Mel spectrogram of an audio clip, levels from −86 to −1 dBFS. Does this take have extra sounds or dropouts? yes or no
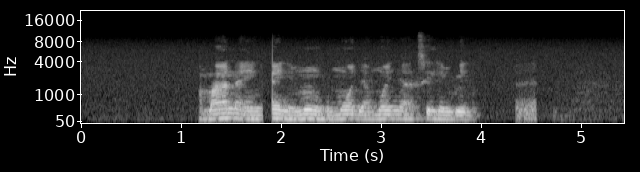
yes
